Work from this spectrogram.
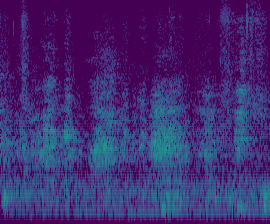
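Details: Husky pup, described as a Husky, Chihuahua and Lab mix, wrestling playfully with a once-hostile housemate dog, giving breathy, panting growl bursts in quick pulses, with a faint steady hum underneath.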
